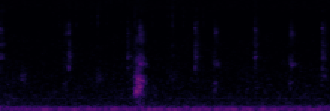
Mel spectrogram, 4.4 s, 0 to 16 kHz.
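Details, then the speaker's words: Hermle 451-050H floor clock mechanism after the second beat adjustment, error down from 80%: quiet sharp tick-tock with slightly uneven gaps, pendulum swing and impulse still longer on one side, still out of beat. "it sounds a whole lot better than what it did when it's 80 error but still isn't quite far enough the pendulum swing and impulse is still longer on this side than it is the other"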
